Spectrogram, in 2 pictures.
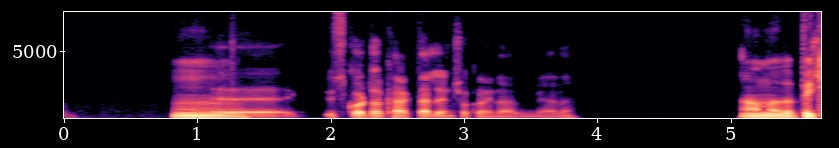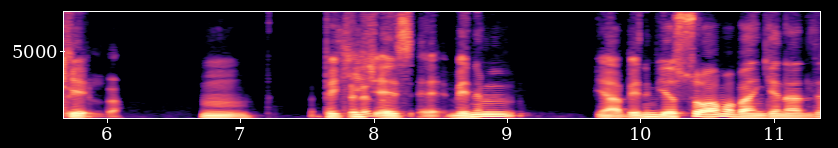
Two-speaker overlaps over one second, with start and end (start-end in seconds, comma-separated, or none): none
